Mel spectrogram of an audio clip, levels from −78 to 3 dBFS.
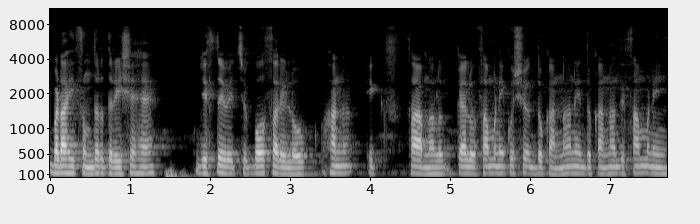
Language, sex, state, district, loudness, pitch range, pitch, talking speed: Punjabi, male, Punjab, Fazilka, -22 LUFS, 125-135 Hz, 130 Hz, 195 wpm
